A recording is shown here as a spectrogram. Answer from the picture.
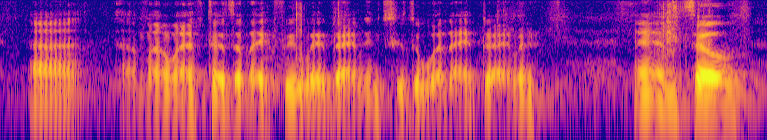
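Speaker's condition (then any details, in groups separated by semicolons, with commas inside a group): Mitochondrial disorder; mitochondrial disorder, walking very difficult; affects speech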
